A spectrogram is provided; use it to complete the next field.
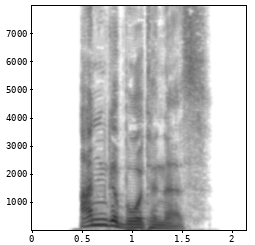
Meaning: strong/mixed nominative/accusative neuter singular of angeboten
- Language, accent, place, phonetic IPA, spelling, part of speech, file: German, Germany, Berlin, [ˈanɡəˌboːtənəs], angebotenes, adjective, De-angebotenes.ogg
